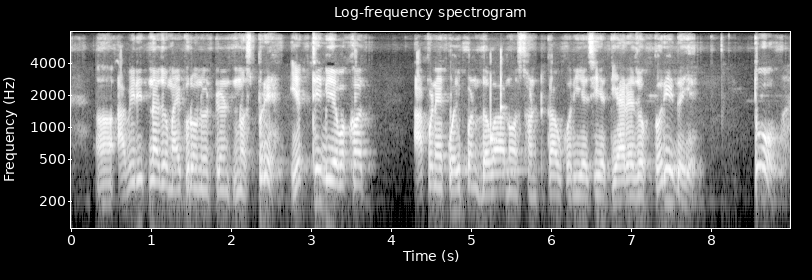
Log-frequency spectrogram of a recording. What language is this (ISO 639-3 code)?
guj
